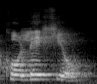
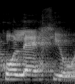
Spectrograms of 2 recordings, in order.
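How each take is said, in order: First: Colegio with a closed "ay"-like e. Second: Colegio with an open "eh" in the middle. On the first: Teacher showing learners Spanish colegio, closed e. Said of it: "ele é mais fechado normalmente". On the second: Teacher showing learners what to avoid, colegio with open e. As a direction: say colegio with the wrong, wide-open e. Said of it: "eles não vão falar colegio". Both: Shown as a demonstration.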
